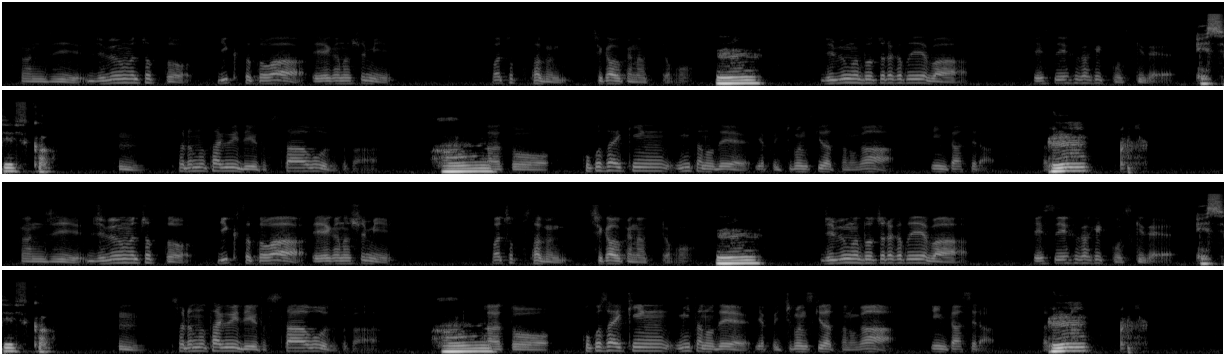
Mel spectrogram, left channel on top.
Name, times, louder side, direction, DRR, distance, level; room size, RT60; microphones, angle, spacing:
voice 1, 0.2-1.9 2.2-3.9 4.9-6.9 8.2-9.7 10.3-11.7 13.4-13.7 13.9-16.0 17.0-17.7 18.0-21.1 21.5-22.1 22.6-23.0, right 2 dB, 60° right, 5.0 m, -40 dB
voice 2, 7.1-7.6 11.9-12.7 16.5-17.1 22.7-23.1 23.4-23.5, equal, 10° left, 0.9 m, -23 dB
head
